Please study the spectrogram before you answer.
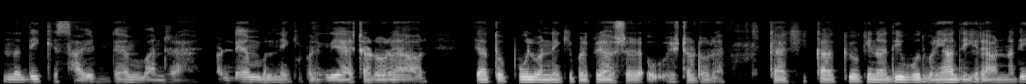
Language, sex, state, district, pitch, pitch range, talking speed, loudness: Hindi, male, Jharkhand, Jamtara, 110 Hz, 110-115 Hz, 225 wpm, -20 LUFS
